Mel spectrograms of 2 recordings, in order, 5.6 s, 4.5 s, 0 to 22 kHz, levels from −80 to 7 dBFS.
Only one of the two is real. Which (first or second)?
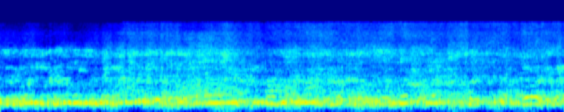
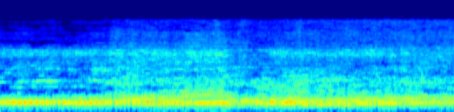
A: second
